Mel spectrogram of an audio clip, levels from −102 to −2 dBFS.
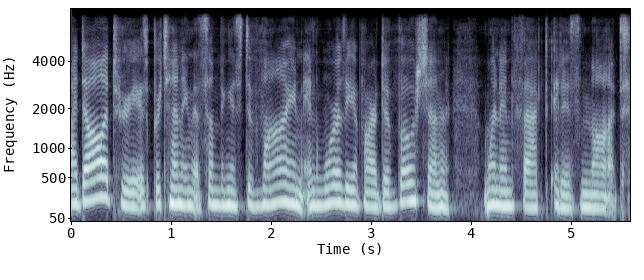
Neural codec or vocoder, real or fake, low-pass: codec, 24 kHz, 3 kbps, HILCodec; fake; 7.2 kHz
